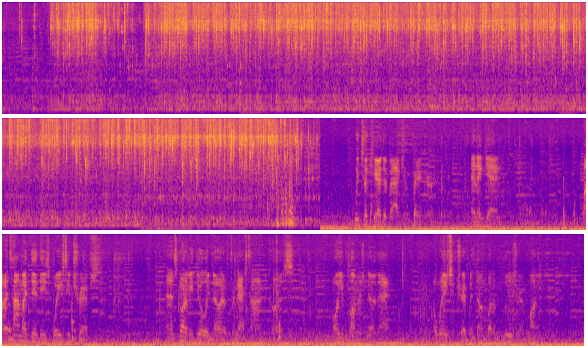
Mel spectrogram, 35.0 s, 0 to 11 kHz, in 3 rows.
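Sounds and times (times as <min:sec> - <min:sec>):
water running from faucet: 0:00.0 - 0:18.1.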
